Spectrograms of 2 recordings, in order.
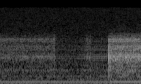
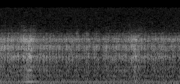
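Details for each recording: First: Zenith G615 tube radio (chassis 6G05), no antenna: steady buzzing hiss over a low hum that jumps louder, RF interference from an office computer's power supply in sleep mode about 20 feet away. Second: Zenith G615 tube radio (chassis 6G05, six tubes, no transformer) on first power-up with no antenna: steady hiss and crackle over a faint low hum, rising and falling; normal static from nearby noise sources, set working.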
